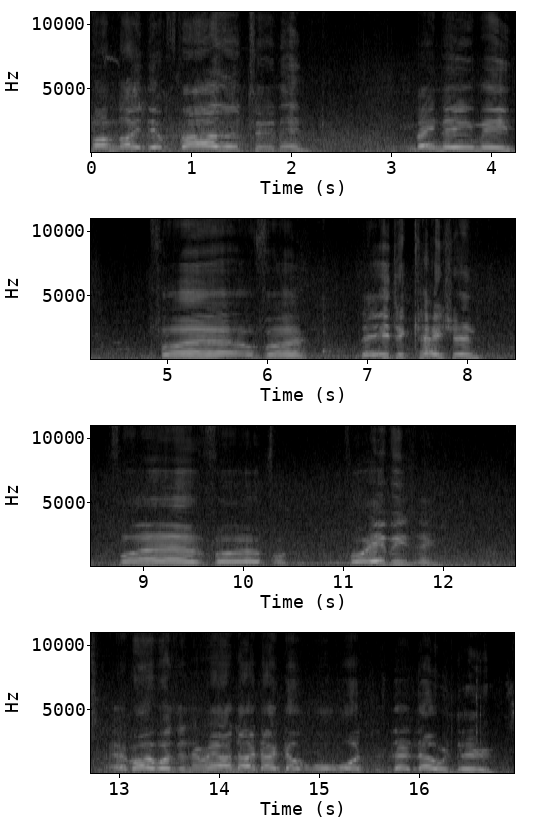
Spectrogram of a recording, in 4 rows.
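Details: 32-year-old man born with cerebral palsy, dependent on 24-hour care, with slurred speech that worsens when tired: dysarthria (cerebral palsy)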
